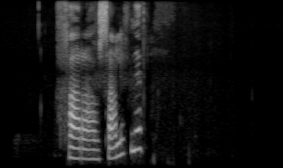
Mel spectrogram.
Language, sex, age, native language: Icelandic, female, 40-49, Icelandic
